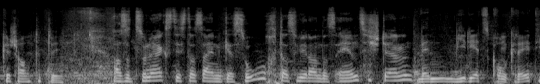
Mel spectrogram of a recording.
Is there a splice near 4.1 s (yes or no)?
yes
